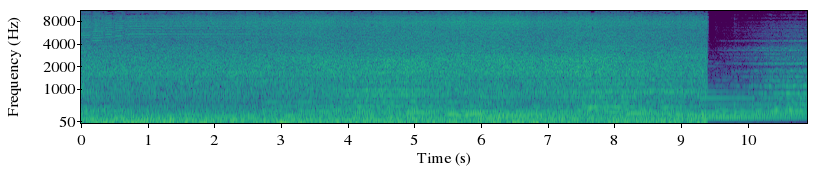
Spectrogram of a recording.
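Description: Steady rushing noise of a wet city street, traffic and rain, laid over soft music with held tones. The street noise cuts off suddenly near the end, leaving the music alone.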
